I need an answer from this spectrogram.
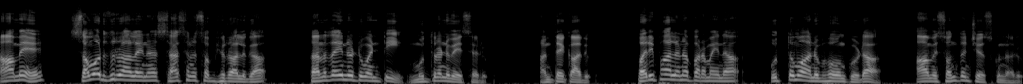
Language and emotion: Telugu, neutral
